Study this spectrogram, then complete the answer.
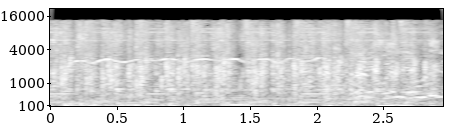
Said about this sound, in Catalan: Mereixen, sí, i és una feina poc reconeguda. Sí. Per tant, un aplaudiment als talladors.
